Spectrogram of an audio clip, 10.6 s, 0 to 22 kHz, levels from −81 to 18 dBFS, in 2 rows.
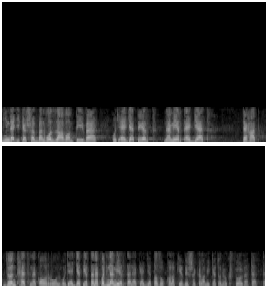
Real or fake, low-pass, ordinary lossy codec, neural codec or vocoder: real; 5.4 kHz; MP3, 48 kbps; none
